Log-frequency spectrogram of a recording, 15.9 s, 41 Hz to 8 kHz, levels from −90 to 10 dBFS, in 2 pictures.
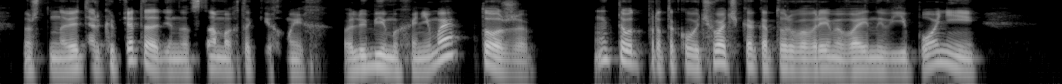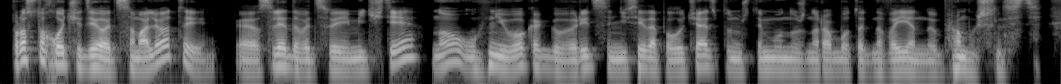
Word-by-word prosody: Потому 110 - -5
что, 100 +1 -3
ну, 105 - -1
"Ветер 115 +2 +2
крепчает"- 190 0 -1
это - - +7
1 100 -2 -1
из 100 - +1
самых 110 -4 -1
таких - - -10
моих - - -9
любимых 115 -1 +1
аниме 205 - +3
тоже. 90 -5 +3 0.4
Это 190 -2 0
вот 145 -5 -2
про - - -4
такого 125 -3 -2
чувачка, 130 0 +2
который 115 0 0
во 105 -1 +1
время 110 0 +1
войны 105 +1 +1
в 100 - -6
Японии 100 - -2 0.7
просто 190 0 +5
хочет 140 -5 +2
делать 110 -5 +5
самолеты, 105 - +2 0.2
э, 95 -1 -1
следовать 105 -2 +3
своей 105 -2 +1
мечте. 150 - -1
Но 170 +1 -1
у 110 -1 -5
него, 120 -1 0
как 120 -3 -5
говорится, 105 +3 -1
не 100 0 -3
всегда 105 +2 0
получается, 100 +6 -2
потому 105 -2 -6
что 105 +1 -9
ему 105 0 -3
нужно 100 -1 -5
работать 95 -2 -5
на 95 - -6
военную 95 -2 -2
промышленность. 100 -3 0
105 Hz, 185 wpm, -25 LUFS, 100-120 Hz, 0.7 s, это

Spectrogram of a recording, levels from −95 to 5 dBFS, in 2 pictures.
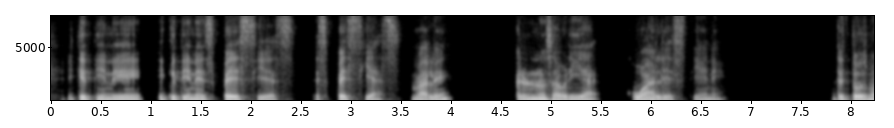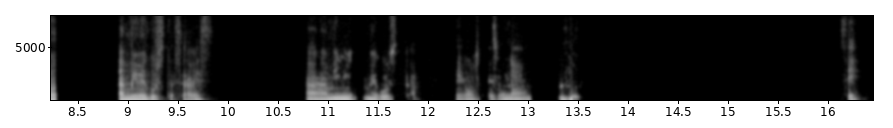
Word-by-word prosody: y 105 - -13
que 125 - +6
tiene 120 +1 +2 0.2
y 125 - -3
que 120 - +4
tiene 115 -1 +3
especies 115 -1 +1 0.2
especias, 110 -6 -1
¿vale? - - +1 0.6
Pero 115 -1 +1
no 120 +1 +6
sabría 140 +1 +1 0.2
cuáles 110 -7 +1
tiene. - - -9 1.1
De 120 0 0
todos 155 +4 +6
mod 170 0 +2 0.6
a 150 - +2
mí 155 +1 +1
me 150 -3 +1
gusta, 95 -6 -9
¿sabes? 125 +3 -12 0.9
A 115 0 -3
mí 130 +1 +1
me 120 -1 -5
gusta. 100 -2 -12 0.3
Digamos 110 0 -13
que - - -24
es 110 - -16
una 105 -1 -6 0.3
Ujú. - - -3 2.7
Sí. - - -9
115 Hz, 115 wpm, -25 LUFS, 110-125 Hz, 2.7 s, que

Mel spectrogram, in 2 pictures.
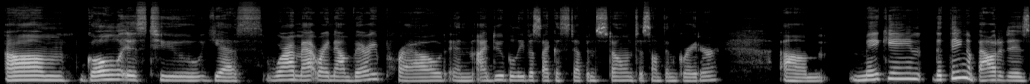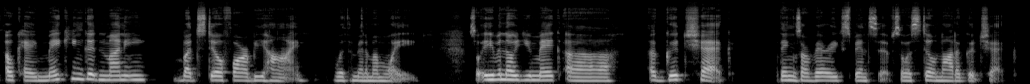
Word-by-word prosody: Um, 200 -1 +6
goal 210 +4 +5
is 210 -2 +1
to 185 -2 -1
yes. 170 -2 -3
Where 200 +2 +2
I'm 205 -1 +4
at 200 +1 +4
right 195 -1 +1
now, 185 -1 +1
I'm 180 -1 -3
very 205 +6 0
proud, 170 -5 -2
and 170 -2 -5
I 175 - -1
do 200 +3 -1
believe 185 -1 -3
it's 185 0 -2
like 180 0 -4
a - - -4
stepping 175 0 -6
stone 180 +1 -1
to - - -6
something 170 0 -3
greater. 175 +4 -5 0.6
Um, 160 -1 +1 0.3
making 245 +6 +2
the 210 -2 +1
thing 295 +8 +4
about 195 -4 +2
it 190 -1 -6
is, 175 -2 -1
okay, 185 -3 0
making 225 +8 -1
good 240 -2 +2
money, 210 +1 0 0.2
but 185 -3 -2
still 195 -1 +2
far 185 -1 +1
behind 180 +1 -3 0.2
with 180 0 -5
minimum 170 -2 -2
wage. 165 0 -7 0.5
So, - - -4
even 220 +1 +5
though 215 - +6
you 205 -1 +2
make 200 0 +1
a 170 -1 -1 0.3
a 200 - -1
good 205 +4 +1
check, - - -1 0.4
things 195 -2 +1
are 180 -1 0
very 180 0 0
expensive. 175 -1 -2
So, 175 - -1
it's 170 0 +5
still 185 +1 -1
not 170 -1 0
a - - -3
good 160 - -7
check. - - -10
185 Hz, 185 wpm, -23 LUFS, 175-205 Hz, 0.6 s, Um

